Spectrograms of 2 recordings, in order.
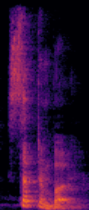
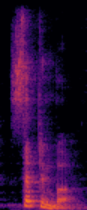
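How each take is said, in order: No difference in how they are said.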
